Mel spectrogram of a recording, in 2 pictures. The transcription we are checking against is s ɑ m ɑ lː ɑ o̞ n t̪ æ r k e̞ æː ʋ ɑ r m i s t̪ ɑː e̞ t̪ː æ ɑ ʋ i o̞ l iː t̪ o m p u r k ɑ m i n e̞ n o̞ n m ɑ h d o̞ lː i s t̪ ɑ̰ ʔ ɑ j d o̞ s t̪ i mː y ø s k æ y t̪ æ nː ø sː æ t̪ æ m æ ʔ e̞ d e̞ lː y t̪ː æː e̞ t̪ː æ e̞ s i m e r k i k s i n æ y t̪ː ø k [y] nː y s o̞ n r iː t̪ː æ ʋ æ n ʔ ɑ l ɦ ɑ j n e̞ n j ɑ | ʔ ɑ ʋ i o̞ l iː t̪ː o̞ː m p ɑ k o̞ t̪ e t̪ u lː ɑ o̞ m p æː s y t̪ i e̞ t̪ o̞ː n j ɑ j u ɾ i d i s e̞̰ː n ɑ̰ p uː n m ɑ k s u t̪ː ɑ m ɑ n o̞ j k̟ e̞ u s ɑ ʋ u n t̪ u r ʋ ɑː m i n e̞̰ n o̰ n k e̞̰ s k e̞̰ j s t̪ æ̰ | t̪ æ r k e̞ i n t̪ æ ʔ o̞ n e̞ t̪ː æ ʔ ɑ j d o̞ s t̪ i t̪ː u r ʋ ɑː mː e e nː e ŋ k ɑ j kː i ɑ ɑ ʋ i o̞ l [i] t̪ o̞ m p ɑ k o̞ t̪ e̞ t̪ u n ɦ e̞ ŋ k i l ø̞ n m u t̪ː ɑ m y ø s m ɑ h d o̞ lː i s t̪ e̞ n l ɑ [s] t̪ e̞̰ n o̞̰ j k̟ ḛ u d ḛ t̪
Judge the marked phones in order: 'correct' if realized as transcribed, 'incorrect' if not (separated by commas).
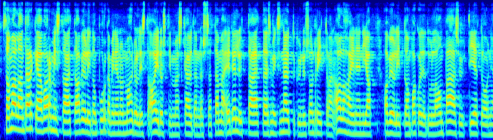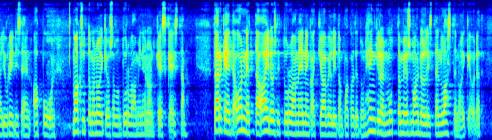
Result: correct, incorrect, correct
